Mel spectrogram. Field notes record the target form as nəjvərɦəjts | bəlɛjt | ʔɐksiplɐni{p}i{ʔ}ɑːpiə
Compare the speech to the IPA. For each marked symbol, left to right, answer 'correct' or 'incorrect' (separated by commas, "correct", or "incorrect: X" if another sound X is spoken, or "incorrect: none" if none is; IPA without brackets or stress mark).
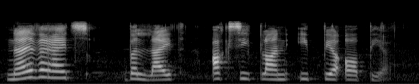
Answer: correct, correct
